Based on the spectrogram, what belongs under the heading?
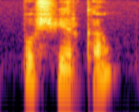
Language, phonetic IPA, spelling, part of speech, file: Polish, [pɔˈɕfʲjɛrka], poświerka, noun, LL-Q809 (pol)-poświerka.wav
